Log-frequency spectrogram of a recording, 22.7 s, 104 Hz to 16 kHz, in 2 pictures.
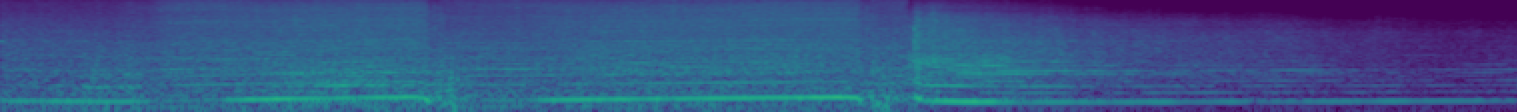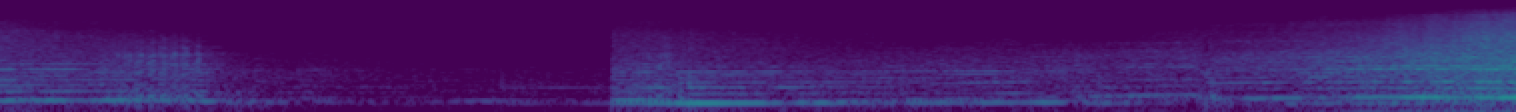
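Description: Simulated Formula 4 car at Melbourne in Assetto Corsa: a loud, steady high-revving engine that abruptly backs off and fades nearly to silence, then a quieter engine hum returns and builds toward the end.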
